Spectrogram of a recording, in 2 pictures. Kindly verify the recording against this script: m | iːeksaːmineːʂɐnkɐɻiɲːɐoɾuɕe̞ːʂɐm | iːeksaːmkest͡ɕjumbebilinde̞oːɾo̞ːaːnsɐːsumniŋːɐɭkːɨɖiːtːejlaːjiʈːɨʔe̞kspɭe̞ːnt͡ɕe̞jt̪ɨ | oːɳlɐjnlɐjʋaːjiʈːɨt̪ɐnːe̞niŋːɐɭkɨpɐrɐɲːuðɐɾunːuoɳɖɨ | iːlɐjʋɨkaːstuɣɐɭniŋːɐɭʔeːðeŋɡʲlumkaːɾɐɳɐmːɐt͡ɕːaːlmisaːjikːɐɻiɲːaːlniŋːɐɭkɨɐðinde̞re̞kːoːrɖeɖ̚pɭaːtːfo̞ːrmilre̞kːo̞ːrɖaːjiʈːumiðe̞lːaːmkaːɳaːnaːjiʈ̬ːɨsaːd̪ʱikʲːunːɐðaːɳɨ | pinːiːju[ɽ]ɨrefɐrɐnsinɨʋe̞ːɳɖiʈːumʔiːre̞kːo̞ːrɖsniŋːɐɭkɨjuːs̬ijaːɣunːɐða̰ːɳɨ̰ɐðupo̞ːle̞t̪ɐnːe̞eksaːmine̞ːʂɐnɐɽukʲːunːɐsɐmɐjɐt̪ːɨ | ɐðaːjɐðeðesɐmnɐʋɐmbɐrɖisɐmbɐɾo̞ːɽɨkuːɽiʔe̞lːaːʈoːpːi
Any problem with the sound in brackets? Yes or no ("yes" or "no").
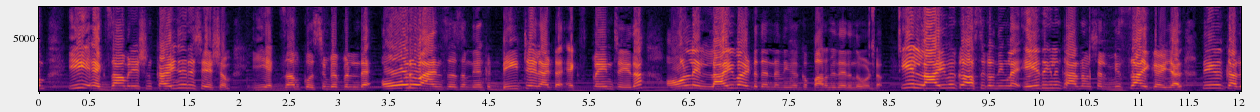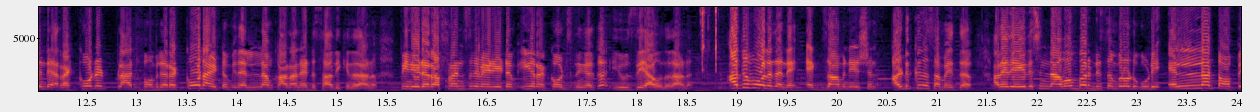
no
